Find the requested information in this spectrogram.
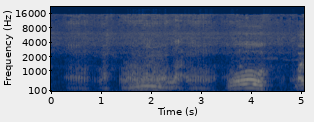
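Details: Shih Tzu growling in anger while having its hair done, drawn-out harmonic growls with rising and falling pitch in several bursts, one long grumble near the middle and another toward the end.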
